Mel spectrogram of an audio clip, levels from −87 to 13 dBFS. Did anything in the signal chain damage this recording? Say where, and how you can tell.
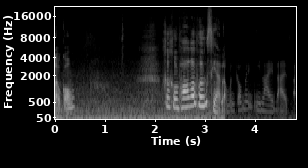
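Yes. From 3.39 s to the end the speech suddenly drops by about 24 dB to a faint trace. That's one channel inverted, likely from a polarity-swapped lead in the analogue wiring, so the centred voice cancels when the two channels are summed to mono.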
